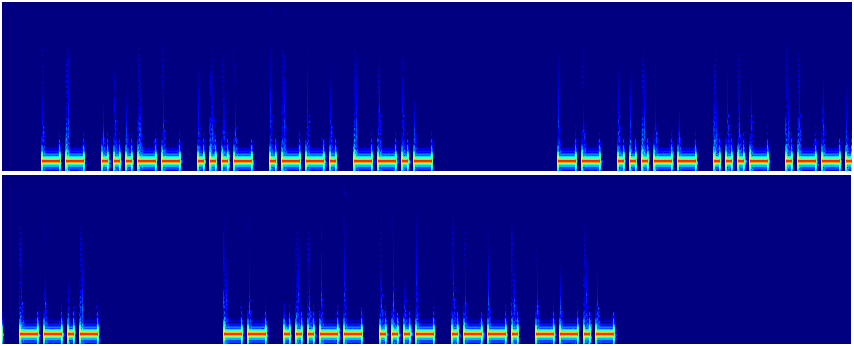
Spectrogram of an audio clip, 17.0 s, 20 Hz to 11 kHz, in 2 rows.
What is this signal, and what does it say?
Morse code, heard as a keyed tone, about 21 wpm, 700 Hz. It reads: M3VPQ M3VPQ M3VPQ
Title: DXCC-100 Call Signs - 5 Characters - Repeated 3x - 20wpm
